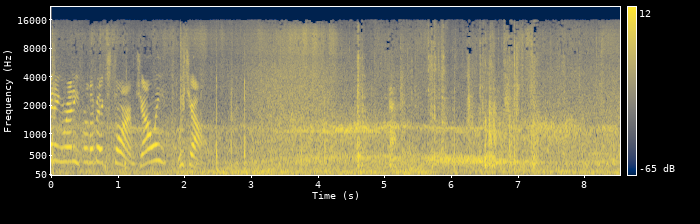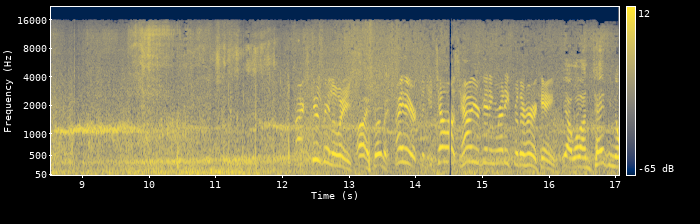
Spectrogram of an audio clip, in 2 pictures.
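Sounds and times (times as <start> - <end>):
steady wind with whistle: 0.0 - 17.0.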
